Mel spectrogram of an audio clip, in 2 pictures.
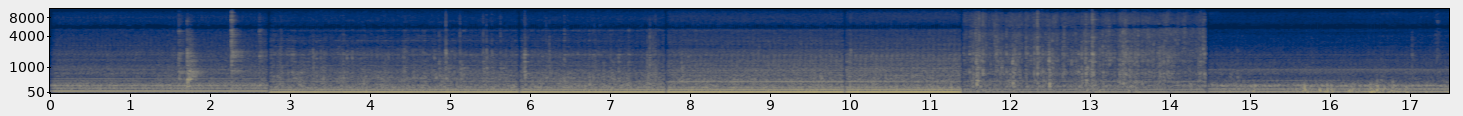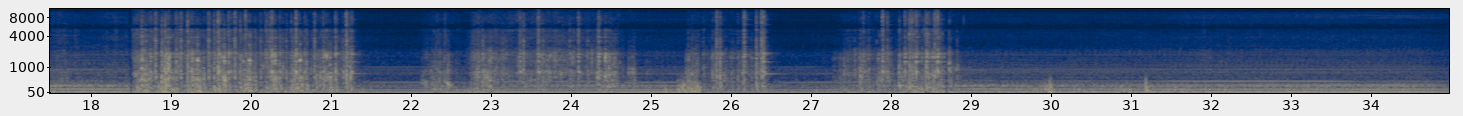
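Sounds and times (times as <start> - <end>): diesel engine running: 0.0 - 34.9
auger drilling: 1.6 - 8.2, 11.4 - 14.5, 18.5 - 21.5, 22.1 - 26.6, 27.2 - 28.9.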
